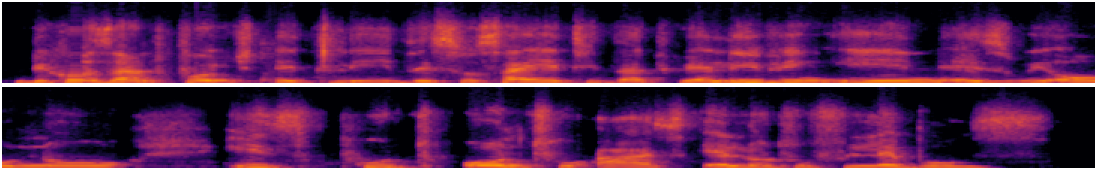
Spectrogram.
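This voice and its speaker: A woman from Zimbabwe whose first language is Shona, speaking on a panel in an earnest, reflective way with pauses and restarts. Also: on the low side, steady tone, darkish tone. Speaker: panelist, founder of an arts organization. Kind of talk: panel discussion.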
